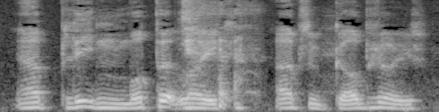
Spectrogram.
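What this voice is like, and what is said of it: Exaggerated deep nasal Dublin accent. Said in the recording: “Why are you putting an accent on? ... the stereotypical Dublin accent ... You don't have to deepen your voice ... you gotta deepen your voice, or you gotta nasal the fuck out of it”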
